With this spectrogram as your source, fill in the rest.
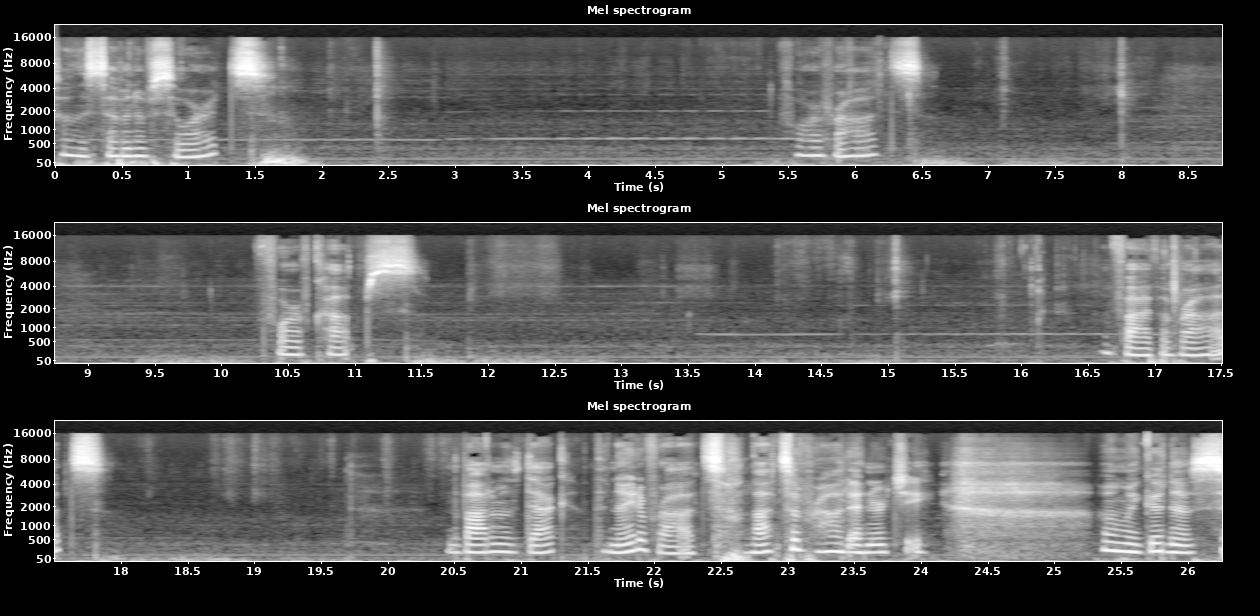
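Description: Playing cards shuffle and riffle softly.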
